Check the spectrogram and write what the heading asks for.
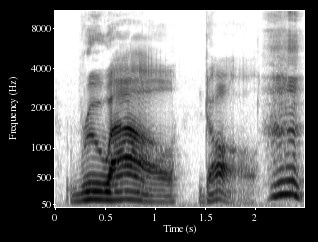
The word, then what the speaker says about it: Roald Dahl: author himself in which his name was pronounced Roald Dahl. And since the show was hosted by him, I would assume that is the official correct way to say it.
